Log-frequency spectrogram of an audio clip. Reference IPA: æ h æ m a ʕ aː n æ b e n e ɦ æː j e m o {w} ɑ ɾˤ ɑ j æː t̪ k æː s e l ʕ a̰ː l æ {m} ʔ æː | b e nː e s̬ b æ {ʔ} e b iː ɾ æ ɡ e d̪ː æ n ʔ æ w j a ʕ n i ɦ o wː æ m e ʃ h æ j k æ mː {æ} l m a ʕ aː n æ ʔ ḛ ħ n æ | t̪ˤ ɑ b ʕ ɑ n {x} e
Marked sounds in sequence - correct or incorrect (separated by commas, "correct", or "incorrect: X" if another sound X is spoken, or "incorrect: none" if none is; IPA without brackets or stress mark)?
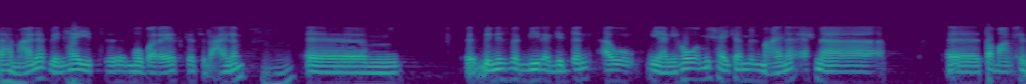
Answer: incorrect: b, correct, incorrect: k, incorrect: e, correct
